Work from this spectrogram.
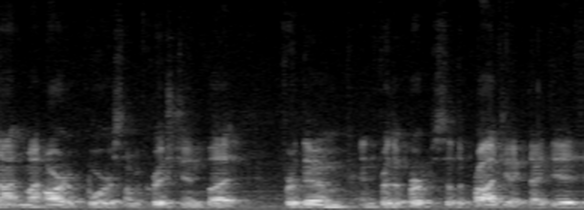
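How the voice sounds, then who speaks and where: A man's fairly low-pitched voice at a moderate pace, with noticeable background noise and audible room echo. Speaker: national security consultant, speaker. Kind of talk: public presentation. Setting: live audience in a hall. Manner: soft-spoken.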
